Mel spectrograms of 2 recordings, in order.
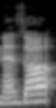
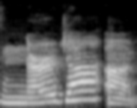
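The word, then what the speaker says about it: Nezha: so I called him Neza, but his name is not Neza. His name is Nurja. Nurja, I think, because the H is like a J sound, but in my head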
